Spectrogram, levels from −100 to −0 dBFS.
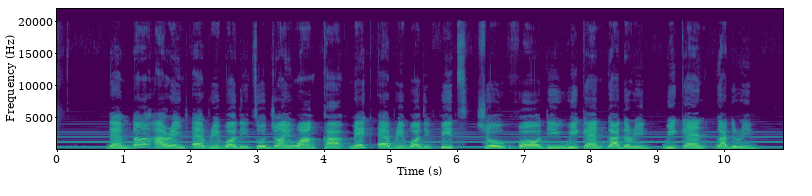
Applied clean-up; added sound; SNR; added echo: none; Wind instrument, woodwind instrument; 20 dB; none.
